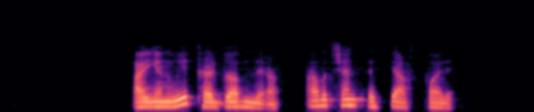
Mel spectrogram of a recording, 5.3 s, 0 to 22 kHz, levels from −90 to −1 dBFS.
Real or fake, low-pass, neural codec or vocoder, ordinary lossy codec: fake; 5.4 kHz; codec, 16 kHz, 0.5 kbps, FunCodec, trained on LibriTTS, 25 frames a second; AAC, 32 kbps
